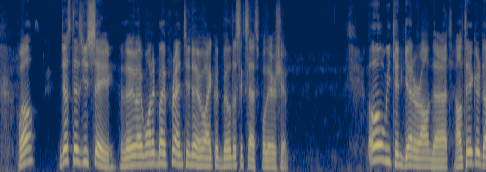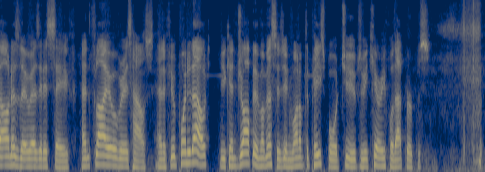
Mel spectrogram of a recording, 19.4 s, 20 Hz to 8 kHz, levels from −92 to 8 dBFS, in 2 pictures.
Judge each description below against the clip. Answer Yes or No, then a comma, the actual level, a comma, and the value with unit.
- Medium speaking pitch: Yes, medium, 145 Hz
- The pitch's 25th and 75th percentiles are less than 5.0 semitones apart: Yes, average, 4.6 semitones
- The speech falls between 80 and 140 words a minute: No, average, 190 wpm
